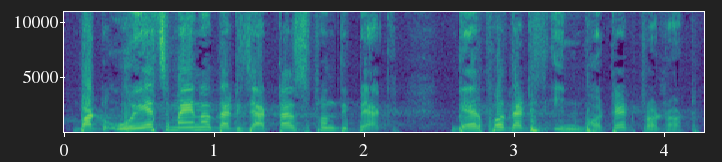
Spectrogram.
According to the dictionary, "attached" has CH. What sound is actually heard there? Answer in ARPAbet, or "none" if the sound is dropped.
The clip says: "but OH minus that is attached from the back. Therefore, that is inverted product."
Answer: S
